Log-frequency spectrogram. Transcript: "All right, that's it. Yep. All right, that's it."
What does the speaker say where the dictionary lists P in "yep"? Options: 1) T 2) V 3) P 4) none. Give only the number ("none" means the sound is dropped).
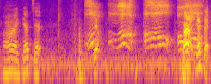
4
